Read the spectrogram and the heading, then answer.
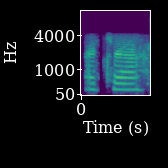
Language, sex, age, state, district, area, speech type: Maithili, female, 18-30, Bihar, Purnia, rural, conversation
